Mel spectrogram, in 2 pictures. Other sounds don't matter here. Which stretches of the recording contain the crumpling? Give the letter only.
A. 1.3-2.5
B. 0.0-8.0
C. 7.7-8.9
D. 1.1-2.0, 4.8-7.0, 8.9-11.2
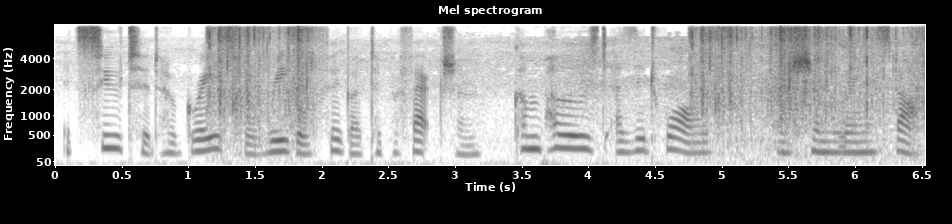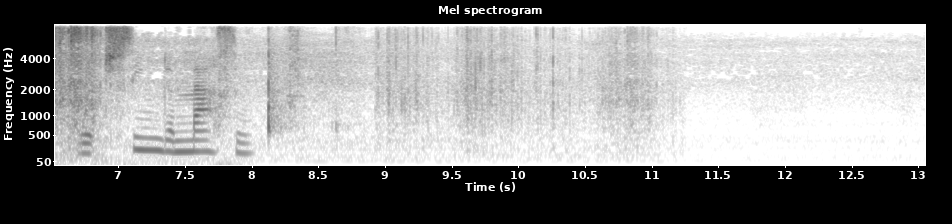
D.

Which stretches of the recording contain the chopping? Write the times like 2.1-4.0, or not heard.
7.7-8.9.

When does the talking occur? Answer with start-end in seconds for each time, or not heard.
0.0-8.0.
